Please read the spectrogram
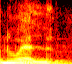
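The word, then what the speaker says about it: Noël: qual Noel significa Natal já no francês é pronunciado no ela a vida de Nicolau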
